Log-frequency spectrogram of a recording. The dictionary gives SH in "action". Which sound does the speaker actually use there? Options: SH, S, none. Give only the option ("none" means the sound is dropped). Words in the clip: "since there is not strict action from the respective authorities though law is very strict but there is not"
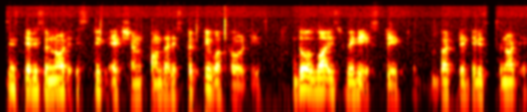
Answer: SH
